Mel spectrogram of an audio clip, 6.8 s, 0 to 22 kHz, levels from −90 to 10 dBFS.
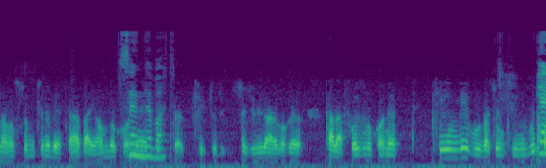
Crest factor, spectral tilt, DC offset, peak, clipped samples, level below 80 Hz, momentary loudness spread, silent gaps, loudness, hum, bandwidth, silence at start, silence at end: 20 dB; -5.5 dB/octave; under 0.1%; -4 dBFS; under 0.1%; -58 dBFS; 11 LU; none; -25 LUFS; none; 11.5 kHz; 0 s; 0 s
